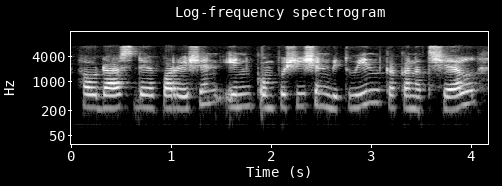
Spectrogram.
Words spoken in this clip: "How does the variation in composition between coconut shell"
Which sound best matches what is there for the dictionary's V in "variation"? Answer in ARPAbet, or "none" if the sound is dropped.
P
